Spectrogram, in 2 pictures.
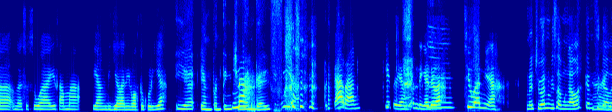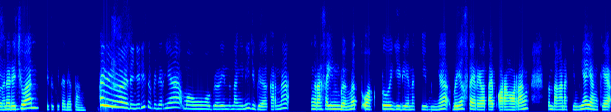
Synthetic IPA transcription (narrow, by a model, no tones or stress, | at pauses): ŋɡaʔsəsuajsama | jaŋdid͡ʒalanɪnwak̚t̪ukuliah | ijajaŋpənt̪ɪŋt͡ʃnaanɡajs | səkaɾaŋ | it̪ujaŋpənt̪ɪŋadalah | t͡ʃuanɲa | nat͡ʃuanbisaməŋalahkansəɡalimanaːdat͡ʃuanit̪ukit̪adat̪aŋ | adəadand͡ʒadisəbənarɲamauobɾalɪnt̪ənt̪aŋinid͡ʒuɡakaɾəna | ŋəɾasaɪnbaŋət̪̚wak̚t̪ud͡ʒadianak̚ːimiɲabaɲakst̪aɾeot̪ap̚o̰ɾaŋoɾaŋt̪ənt̪aŋanak̚ːimiɲajaŋkaja̰ʔ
